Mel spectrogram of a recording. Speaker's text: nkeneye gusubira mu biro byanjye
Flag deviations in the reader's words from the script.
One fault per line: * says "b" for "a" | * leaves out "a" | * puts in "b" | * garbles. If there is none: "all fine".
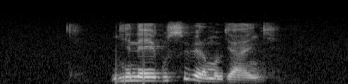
* leaves out "biro"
